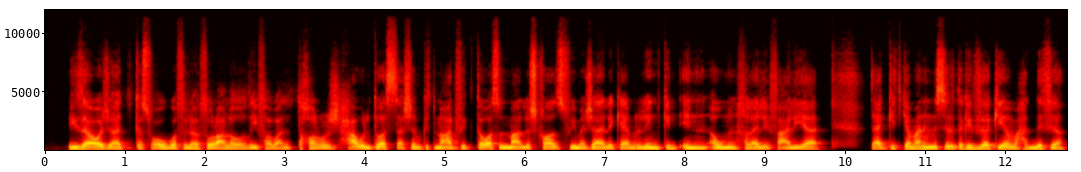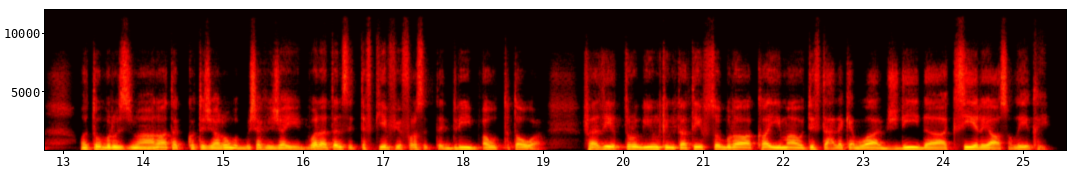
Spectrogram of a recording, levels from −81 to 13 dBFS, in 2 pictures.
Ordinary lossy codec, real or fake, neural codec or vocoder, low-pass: none; fake; codec, 24 kHz, 0.5 kbps, DualCodec; none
